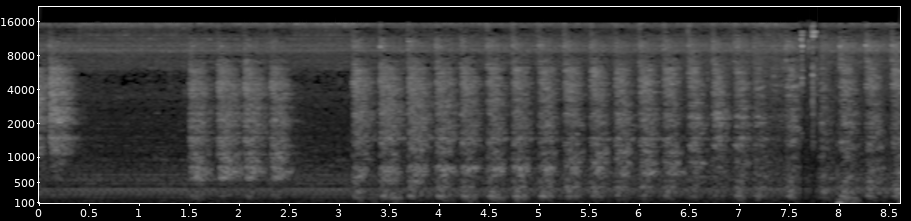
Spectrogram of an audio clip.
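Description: Hand ratchet with a socket working a wheel lug nut, clicking in quick rhythmic strokes of about four to five a second. There are two short runs, then a steady run from about three seconds in that stops just before the end.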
